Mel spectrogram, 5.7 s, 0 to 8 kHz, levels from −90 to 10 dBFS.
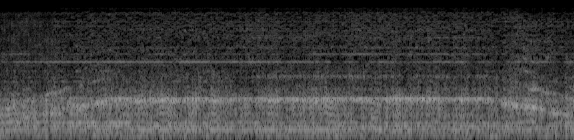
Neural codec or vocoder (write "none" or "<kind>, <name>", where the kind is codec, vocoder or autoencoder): vocoder, HiFi-GAN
